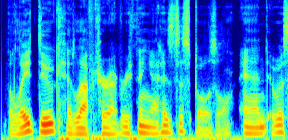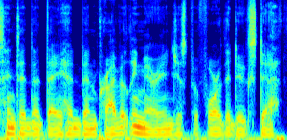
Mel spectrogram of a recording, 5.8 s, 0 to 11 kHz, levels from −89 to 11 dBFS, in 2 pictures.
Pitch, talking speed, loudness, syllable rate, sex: 100 Hz, 260 wpm, -19 LUFS, 6.8 syllables/s, male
